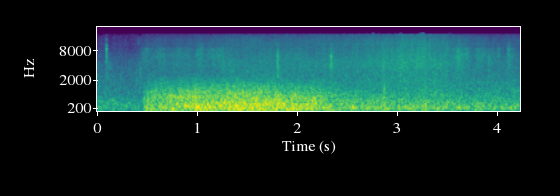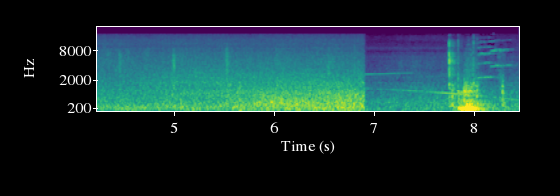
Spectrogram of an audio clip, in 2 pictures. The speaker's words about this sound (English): lifting her face to the wind and the rain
